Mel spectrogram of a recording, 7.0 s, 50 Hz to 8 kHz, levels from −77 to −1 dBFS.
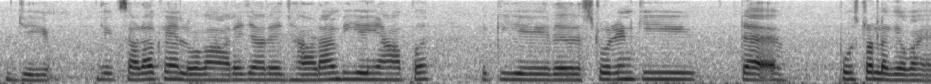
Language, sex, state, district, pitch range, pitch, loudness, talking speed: Hindi, female, Bihar, West Champaran, 205-230 Hz, 220 Hz, -16 LUFS, 225 wpm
